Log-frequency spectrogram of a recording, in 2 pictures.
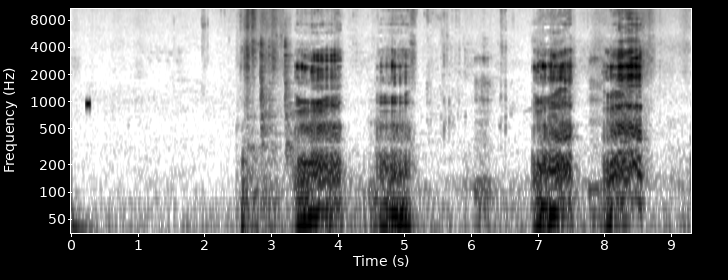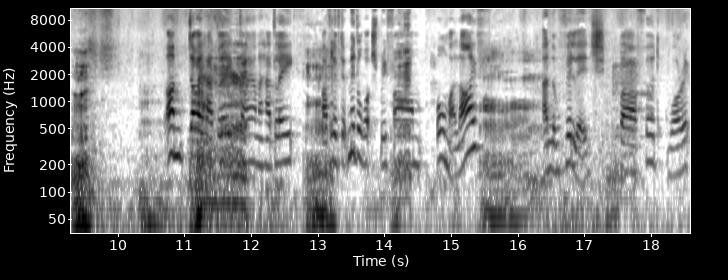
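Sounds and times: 
pigs grunting on a farm in an agricultural village: 3.2s - 5.3s, 5.9s - 18.0s
speech: 10.8s - 15.8s, 16.4s - 18.5s.

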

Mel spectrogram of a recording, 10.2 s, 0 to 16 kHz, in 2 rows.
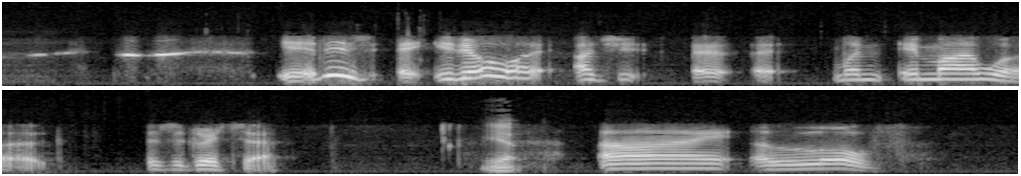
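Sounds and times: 
person whistling a tune: 0.0s - 1.3s
speech: 1.4s - 6.5s, 7.5s - 9.6s.

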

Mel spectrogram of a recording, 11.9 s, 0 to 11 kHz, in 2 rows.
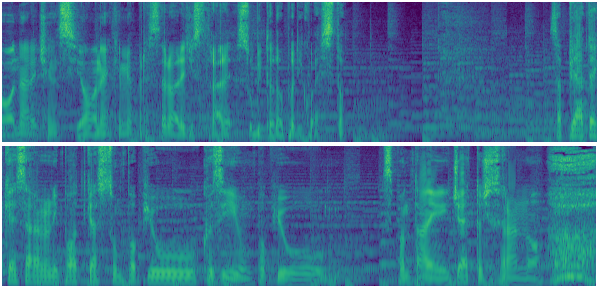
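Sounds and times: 
speech: 0.0s - 3.6s, 5.5s - 11.8s
sharp breathy gasp: 4.3s - 4.8s, 11.4s - 11.8s.

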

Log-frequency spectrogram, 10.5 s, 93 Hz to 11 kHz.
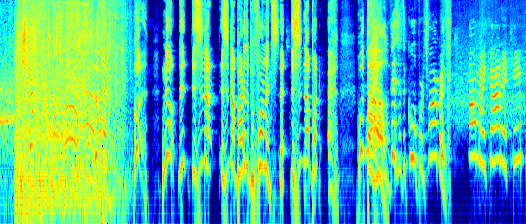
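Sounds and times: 
car crashing onto a stage: 0.3s - 2.9s
speech: 0.6s - 2.4s, 4.6s - 10.5s.

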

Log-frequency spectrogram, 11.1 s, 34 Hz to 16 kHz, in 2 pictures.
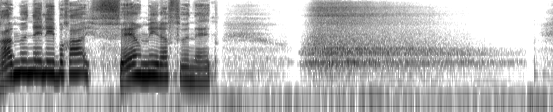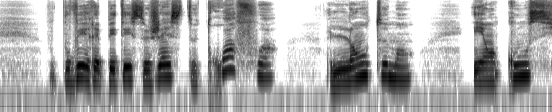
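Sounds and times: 
speech: 0.0s - 2.5s, 6.0s - 11.0s
person exhaling through the mouth during a relaxation breathing exercise: 3.0s - 5.2s.

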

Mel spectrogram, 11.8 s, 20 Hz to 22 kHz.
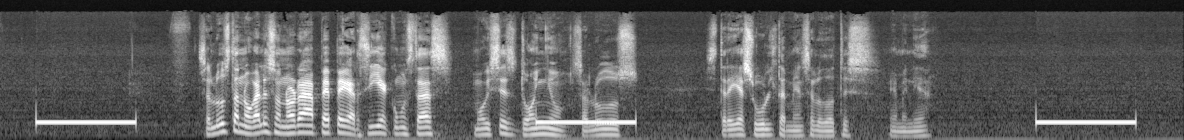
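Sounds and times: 
low hum: 0.0s - 11.8s
steady telephone call tone: 0.4s - 1.4s, 5.4s - 6.4s, 10.4s - 11.4s
speech: 2.0s - 6.5s, 7.1s - 9.4s.

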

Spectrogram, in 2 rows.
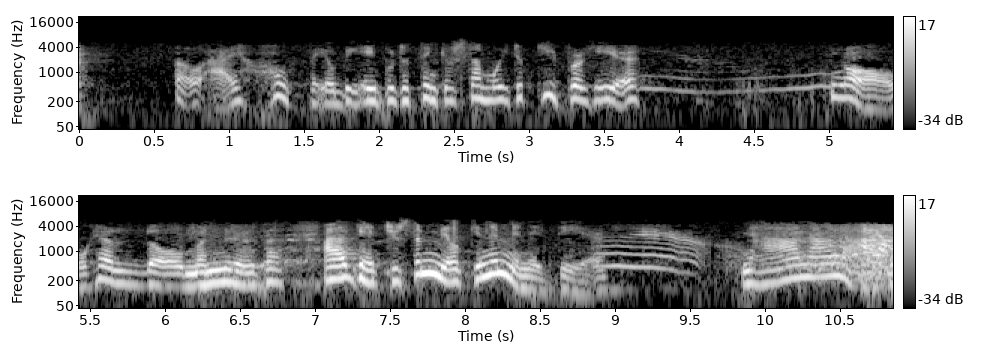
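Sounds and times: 
speech: 0.6s - 4.0s, 5.0s - 9.1s, 9.8s - 10.8s
cat meowing: 3.7s - 5.3s, 8.8s - 9.9s.

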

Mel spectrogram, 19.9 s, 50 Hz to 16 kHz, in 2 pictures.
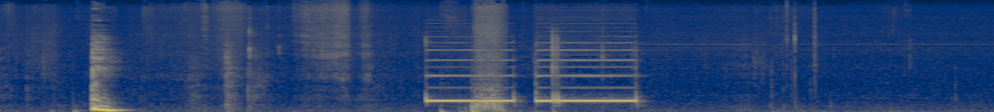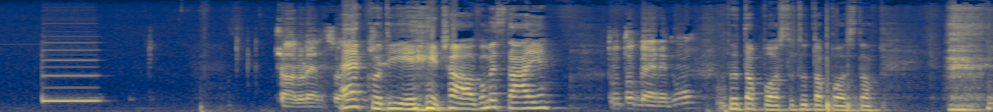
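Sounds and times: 
steady electronic phone ringing tones: 4.2s - 6.5s, 10.3s - 11.0s
speech: 12.8s - 19.8s
laughter: 19.4s - 19.8s.

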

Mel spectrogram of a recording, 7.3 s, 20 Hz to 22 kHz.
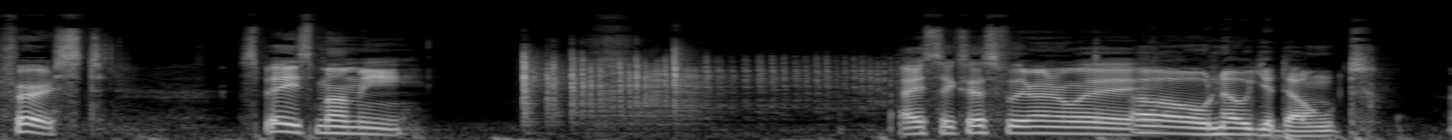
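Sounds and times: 
speech: 0.0s - 0.6s, 1.2s - 2.2s, 4.5s - 6.9s
dice rolled across a hard tabletop during a card game: 2.6s - 5.8s.

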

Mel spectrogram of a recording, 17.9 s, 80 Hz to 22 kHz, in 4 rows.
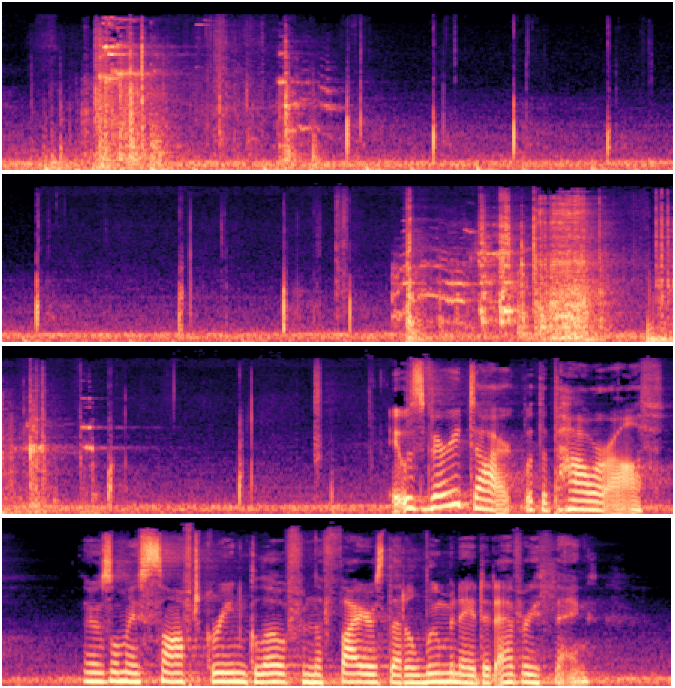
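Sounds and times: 
steady low hum: 0.0s - 17.8s
door flung open with a loud clattering bang: 0.4s - 2.3s, 7.1s - 9.7s
speech: 11.6s - 13.4s, 14.0s - 17.5s.

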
